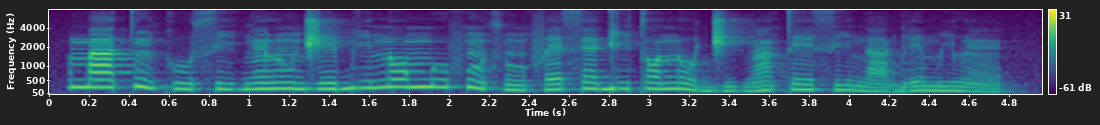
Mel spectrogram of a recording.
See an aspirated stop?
no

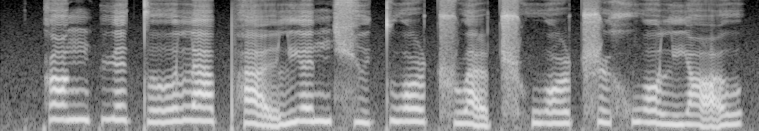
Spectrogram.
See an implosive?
no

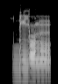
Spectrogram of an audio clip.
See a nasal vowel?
yes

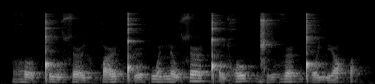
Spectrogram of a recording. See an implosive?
no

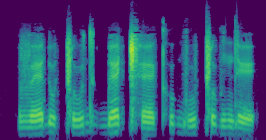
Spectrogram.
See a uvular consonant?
no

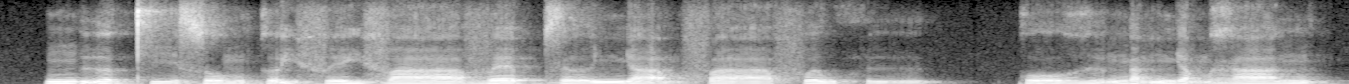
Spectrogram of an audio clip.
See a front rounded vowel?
no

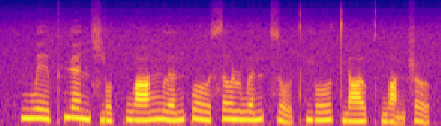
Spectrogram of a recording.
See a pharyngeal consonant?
no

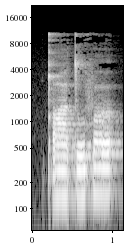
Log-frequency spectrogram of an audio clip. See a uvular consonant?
yes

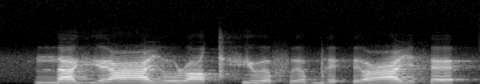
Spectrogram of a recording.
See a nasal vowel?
no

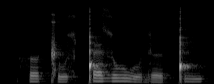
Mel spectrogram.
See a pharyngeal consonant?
no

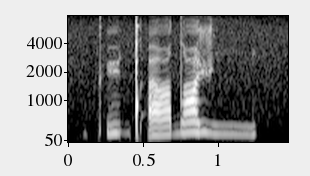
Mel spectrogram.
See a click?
yes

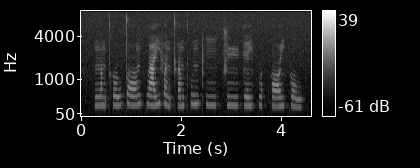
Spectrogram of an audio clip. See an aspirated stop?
yes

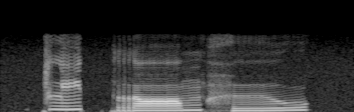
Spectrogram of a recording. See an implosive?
no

